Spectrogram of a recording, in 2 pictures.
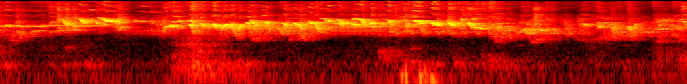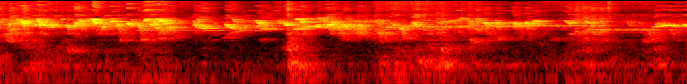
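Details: Portuguese harlequin canary in breeding condition while nesting, singing loud dense rolling trills and whistled notes almost without a break, with a short low knock about three seconds in.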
